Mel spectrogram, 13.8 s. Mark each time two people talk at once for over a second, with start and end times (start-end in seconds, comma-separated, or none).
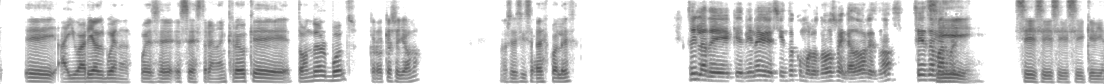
none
